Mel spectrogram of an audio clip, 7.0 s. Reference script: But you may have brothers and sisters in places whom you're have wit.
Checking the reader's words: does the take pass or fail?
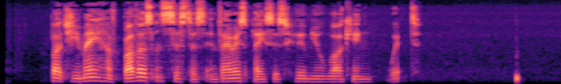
fail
